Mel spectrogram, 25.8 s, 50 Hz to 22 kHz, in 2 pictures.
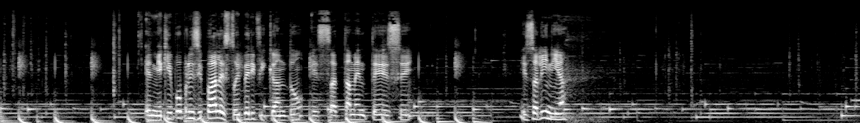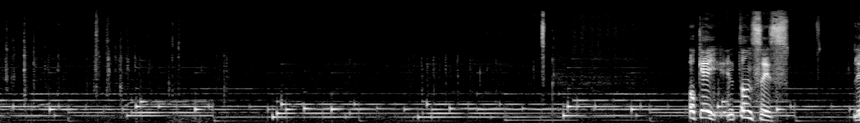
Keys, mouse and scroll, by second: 0.0-1.7 typing, 8.3 ctrl+x, 9.8-15.2 typing, 15.4 Return, 16.2 Down, 16.9 Down, 17.2-19.0 Down, 18.7-20.0 typing.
